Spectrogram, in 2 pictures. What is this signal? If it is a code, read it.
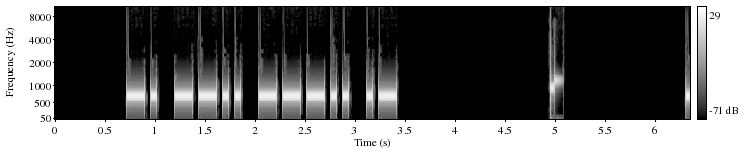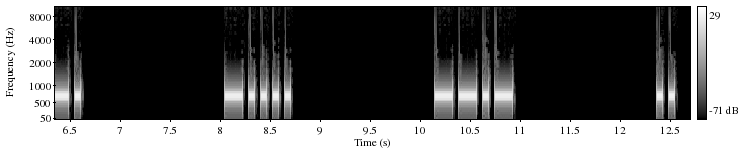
Morse code, heard as a keyed tone, about 20 wpm, spaced as for 9 wpm, 700 Hz. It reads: NZ8A N6QI
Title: USA Call Signs - 4 Characters - 8x Character Spacing - 20wpm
